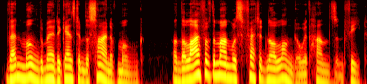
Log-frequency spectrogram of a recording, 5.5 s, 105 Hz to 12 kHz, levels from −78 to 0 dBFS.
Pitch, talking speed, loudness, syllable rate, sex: 125 Hz, 250 wpm, -21 LUFS, 5.5 syllables/s, male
